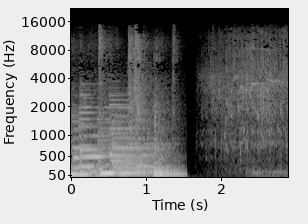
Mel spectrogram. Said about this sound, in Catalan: Així sona una bona hidratació. Així sona l'aigua del Parc Natural del Montseny.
